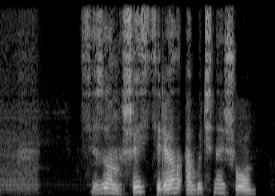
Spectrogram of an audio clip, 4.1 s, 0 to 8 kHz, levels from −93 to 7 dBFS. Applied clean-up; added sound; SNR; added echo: none; none; none; none.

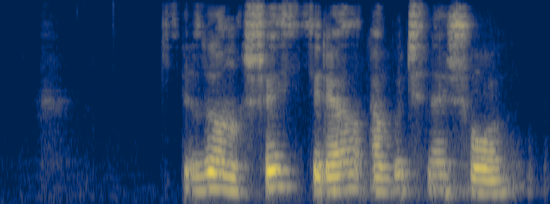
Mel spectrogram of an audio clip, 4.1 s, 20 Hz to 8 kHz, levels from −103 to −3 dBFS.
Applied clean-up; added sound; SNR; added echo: neural mask model DeepFilterNet 3.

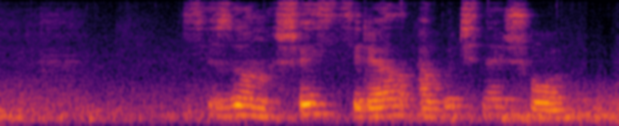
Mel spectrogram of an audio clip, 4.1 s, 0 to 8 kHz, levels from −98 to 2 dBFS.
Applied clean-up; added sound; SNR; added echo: none; Thunder / Rain; 12 dB; reverberation time 0.4 s.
